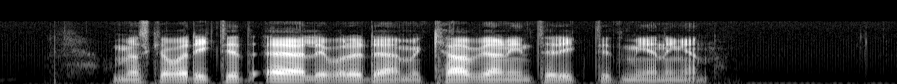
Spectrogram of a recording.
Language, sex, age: Swedish, male, 31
